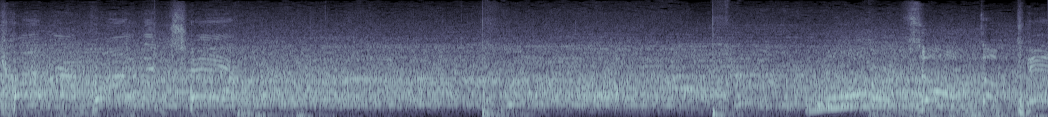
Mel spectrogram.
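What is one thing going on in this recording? A referee slaps the ring mat in a count.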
